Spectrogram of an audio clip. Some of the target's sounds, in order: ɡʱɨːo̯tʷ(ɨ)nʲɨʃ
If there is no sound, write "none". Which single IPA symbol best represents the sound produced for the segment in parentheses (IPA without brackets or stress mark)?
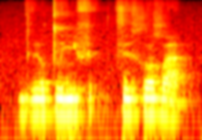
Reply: i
